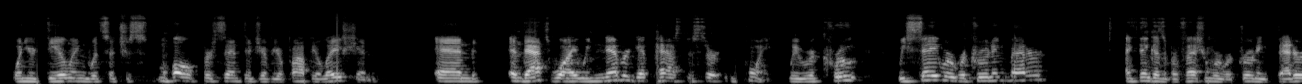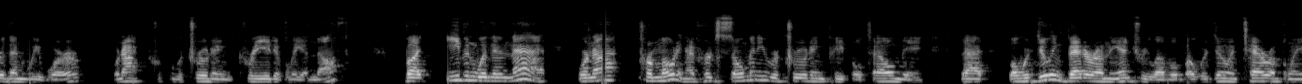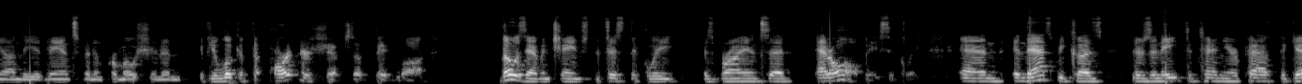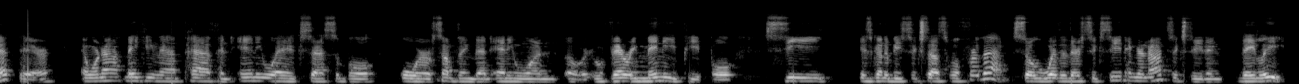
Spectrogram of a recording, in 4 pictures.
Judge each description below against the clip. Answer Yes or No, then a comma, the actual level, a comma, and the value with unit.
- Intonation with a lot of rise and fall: No, average, 3.7 semitones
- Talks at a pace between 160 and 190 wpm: Yes, average, 170 wpm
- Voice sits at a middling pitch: Yes, medium, 145 Hz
